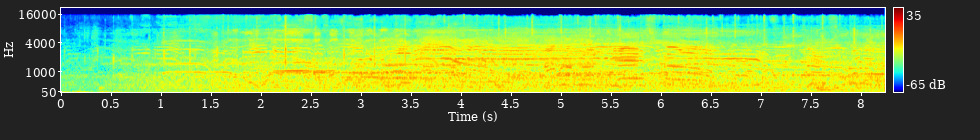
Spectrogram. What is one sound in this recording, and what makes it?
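A large outdoor crowd cheers and shouts excitedly, growing louder.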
